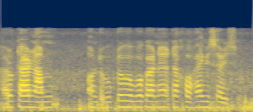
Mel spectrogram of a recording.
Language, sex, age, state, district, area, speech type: Assamese, female, 45-60, Assam, Jorhat, urban, spontaneous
